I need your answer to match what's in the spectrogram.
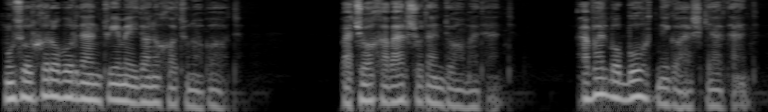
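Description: A man reading a story aloud in a calm, measured way, giving each villager a voice. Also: fairly low pitch, breathy edge. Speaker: narrator.

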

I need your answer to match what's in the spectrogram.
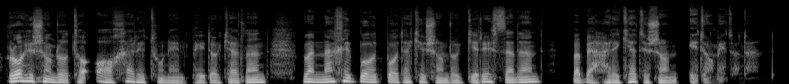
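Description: Animated male storybook narrator. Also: lowish voice, no room sound, clean studio sound. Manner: animated, dropping to whispers for suspense.

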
